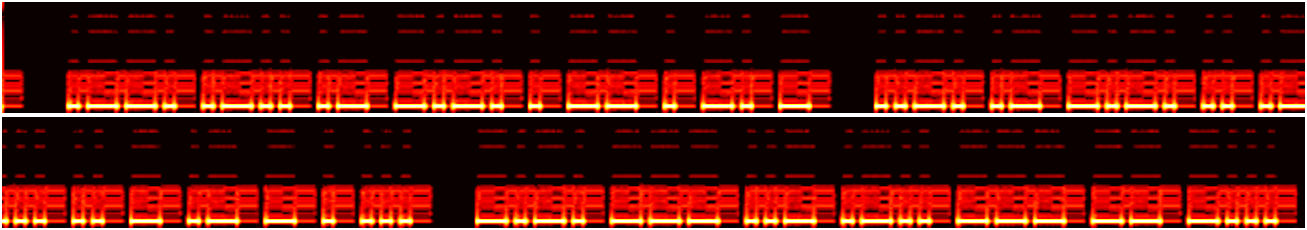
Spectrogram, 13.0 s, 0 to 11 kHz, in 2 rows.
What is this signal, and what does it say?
Morse code, heard as a keyed tone, about 25 wpm, 750 Hz. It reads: PLACEMENT FACILITATES COULOMB
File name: Archive / 25 WPM / 25WPM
